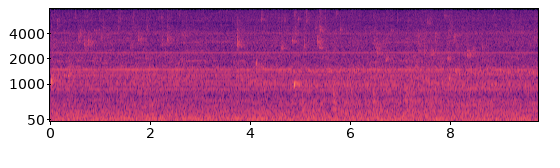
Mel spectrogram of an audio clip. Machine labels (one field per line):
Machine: pump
